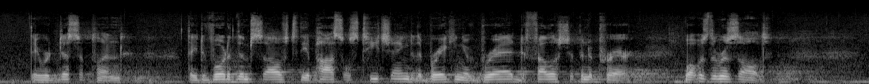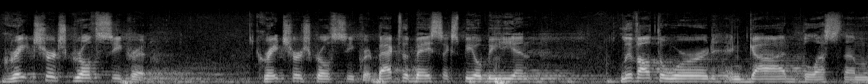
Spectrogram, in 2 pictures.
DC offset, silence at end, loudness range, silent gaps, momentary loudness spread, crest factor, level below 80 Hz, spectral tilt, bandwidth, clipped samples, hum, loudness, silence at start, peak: under 0.1%; 0 s; 4 LU; none; 18 LU; 18 dB; -42 dBFS; -4 dB/octave; 16.5 kHz; under 0.1%; none; -23 LUFS; 0 s; -6 dBFS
